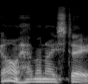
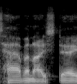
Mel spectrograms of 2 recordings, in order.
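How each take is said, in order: First: Mock-sweet, sarcastic have a nice day; sarcastic mug voice. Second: Said in the usual way. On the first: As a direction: say it like the hidden middle finger. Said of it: "it's like". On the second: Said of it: "it says".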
